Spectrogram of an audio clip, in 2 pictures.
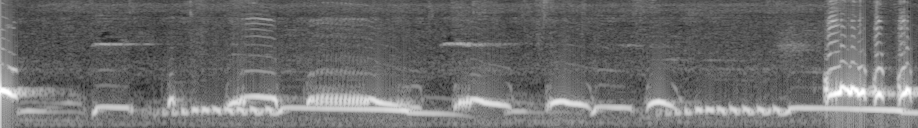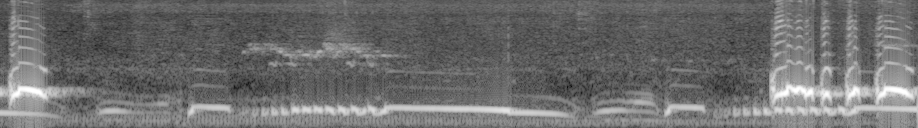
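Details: Local zebra doves singing, recorded as master song to train doves and prompt quiet birds to sing: rolling staccato cooing phrases, short stuttered notes dropping in pitch, with two louder, higher trilled coo bursts from overlapping birds.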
